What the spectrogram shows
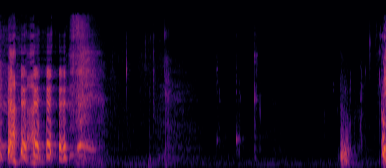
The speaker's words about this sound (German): alle mal ruhig sein und mal zuhören, wie … schluckt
